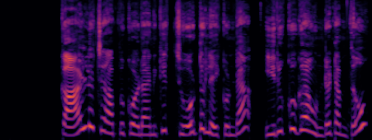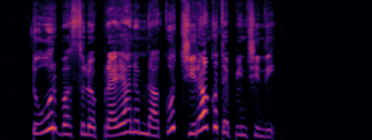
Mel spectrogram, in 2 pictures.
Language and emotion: Telugu, angry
